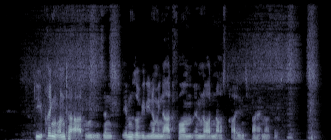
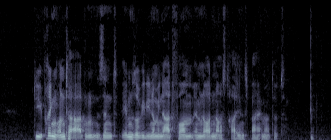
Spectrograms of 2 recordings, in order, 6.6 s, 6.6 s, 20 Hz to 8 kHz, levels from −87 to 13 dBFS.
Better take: second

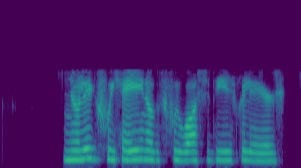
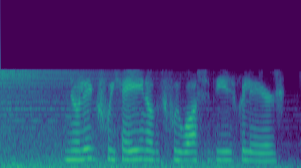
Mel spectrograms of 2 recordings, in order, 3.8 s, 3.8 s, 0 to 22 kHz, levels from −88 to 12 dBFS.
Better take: first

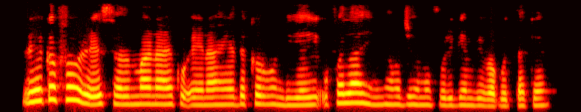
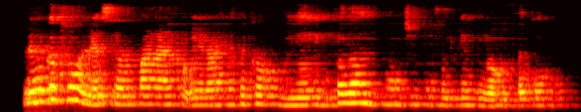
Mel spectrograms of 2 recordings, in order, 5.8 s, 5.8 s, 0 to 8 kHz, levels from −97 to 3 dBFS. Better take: first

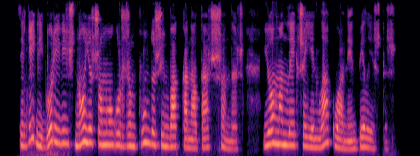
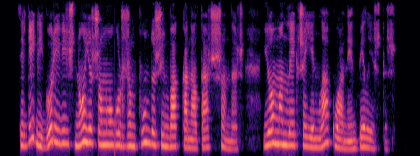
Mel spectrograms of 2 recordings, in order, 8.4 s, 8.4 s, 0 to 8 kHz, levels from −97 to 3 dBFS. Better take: second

